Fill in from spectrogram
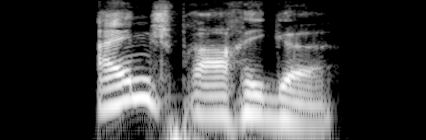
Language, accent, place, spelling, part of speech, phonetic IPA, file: German, Germany, Berlin, einsprachige, adjective, [ˈaɪ̯nˌʃpʁaːxɪɡə], De-einsprachige.ogg
- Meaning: inflection of einsprachig: 1. strong/mixed nominative/accusative feminine singular 2. strong nominative/accusative plural 3. weak nominative all-gender singular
